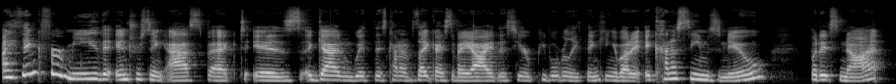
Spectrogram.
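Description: A woman's voice: mid-range voice, animated, moderate pace. A woman speaking as a guest on a panel discussion, in a casual, chatty way with light laughs.

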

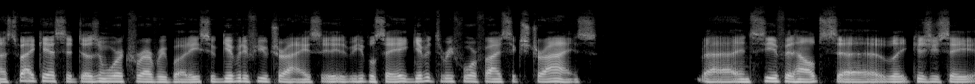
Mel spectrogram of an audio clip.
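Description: Man, gravelly creaky voice, dry close sound, faint music behind, halting bedtime podcast host, meandering and repetitive. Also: medium pitch, dry recording. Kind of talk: rambling bedtime podcast monologue.

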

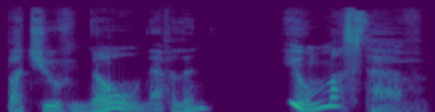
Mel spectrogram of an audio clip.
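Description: A man's voice: mid-range voice, wildly swooping pitch, slow pace, slightly rough, no echo, studio quality, exaggerated voice. A man playing an earnest, lovestruck suitor in a 1940s-style radio drama, theatrical and emphatic. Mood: defiant, ardent.

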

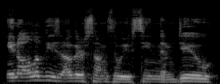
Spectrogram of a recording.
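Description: A man's voice: mid-range voice, brisk. A man in his thirties chatting casually as a podcast co-host, rambling along with bursts of emphasis. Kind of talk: casual chat reviewing a TV show.

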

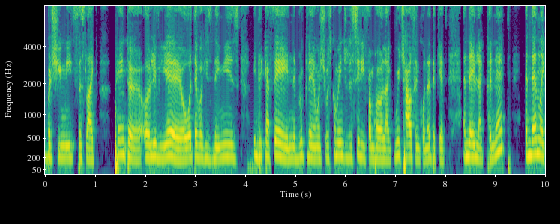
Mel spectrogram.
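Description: An American woman from New Jersey chatting casually and explicitly as a podcast co-host, gushing, excitable and prone to rambling. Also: fairly low pitch, dry recording. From New Jersey, United States. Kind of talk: casual, explicit pop-culture chat.

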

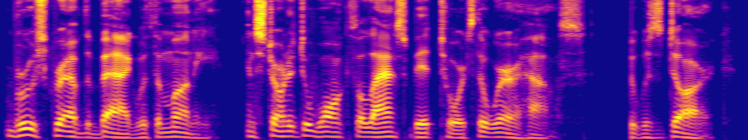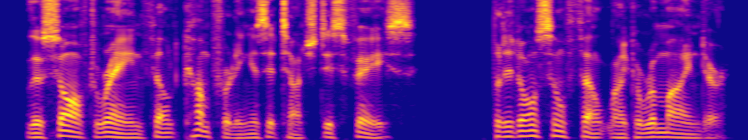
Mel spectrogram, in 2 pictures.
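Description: Low-voiced man narrating a story. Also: no room sound, clean studio sound. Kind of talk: scripted audio drama narration. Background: music.

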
